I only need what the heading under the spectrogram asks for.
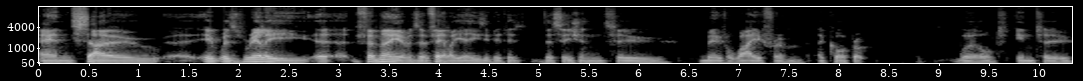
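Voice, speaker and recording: A man with an Australian accent speaks fairly slowly at a fairly low pitch, his intonation fairly even. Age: 60s. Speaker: landscape photographer and podcast host. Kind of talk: casual interview chat.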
